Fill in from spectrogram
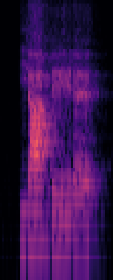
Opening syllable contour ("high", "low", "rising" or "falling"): high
